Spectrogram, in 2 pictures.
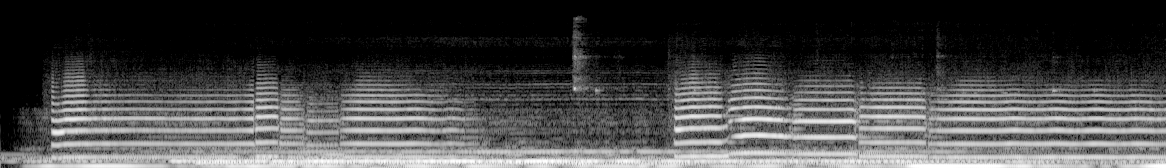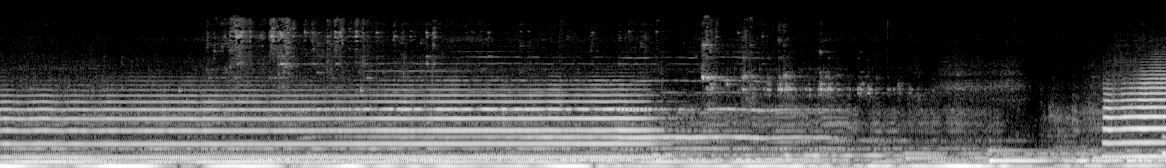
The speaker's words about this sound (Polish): tutaj trąbka gra tylko i wyłącznie ze smyczkami, no i popatrzcie, jak to pięknie brzmi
